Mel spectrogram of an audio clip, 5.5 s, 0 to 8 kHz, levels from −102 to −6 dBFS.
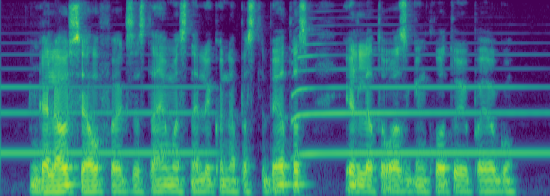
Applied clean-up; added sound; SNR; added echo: none; Wind instrument, woodwind instrument; 13 dB; none.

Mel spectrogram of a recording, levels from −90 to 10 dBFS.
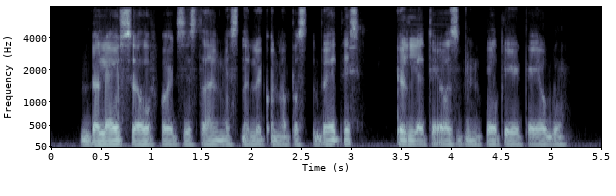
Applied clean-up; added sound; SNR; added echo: neural diffusion model UNIVERSE++.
